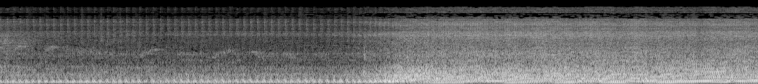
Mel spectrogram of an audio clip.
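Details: Yamaha Mio scooter after filter fitted: revs rise evenly from low through mid to high in one clean climb without surging or hesitation; timing part still worn, compression weak and white exhaust smoke noted.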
